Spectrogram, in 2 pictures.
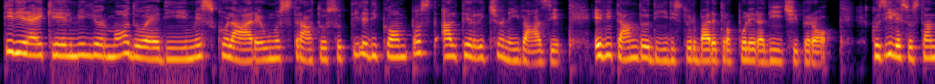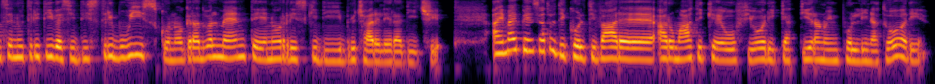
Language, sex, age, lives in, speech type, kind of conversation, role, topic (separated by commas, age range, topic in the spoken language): Italian, female, 20-24, Italy, read, expert-assistant, expert, Quali piccoli cambiamenti pratici posso adottare per rendere il mio orto o giardino più sostenibile?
